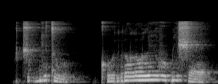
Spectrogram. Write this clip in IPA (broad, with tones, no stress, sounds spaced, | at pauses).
t͡ʃ u˨ ɡ͡b i˦ t u˨ | kʼ u˨ r o˦ l o˦ l ĩ˦ v u˦˨ ɓ i˦ ʃ ɛ˨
